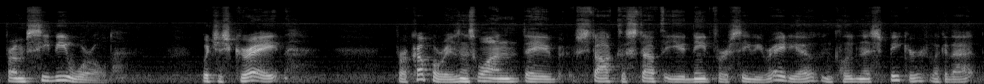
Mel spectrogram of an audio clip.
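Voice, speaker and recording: A medium-pitched, somewhat bright American man hosts a repair how-to video at a moderate pace. He talks in a relaxed, folksy manner and thinks aloud while demonstrating. The audio is poor, with clear background noise.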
